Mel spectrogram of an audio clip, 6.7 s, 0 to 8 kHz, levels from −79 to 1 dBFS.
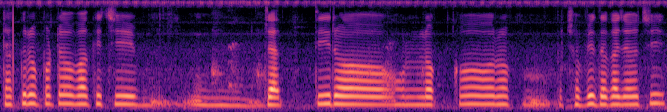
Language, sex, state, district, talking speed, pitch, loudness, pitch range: Odia, female, Odisha, Malkangiri, 80 wpm, 220 Hz, -19 LUFS, 205-225 Hz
